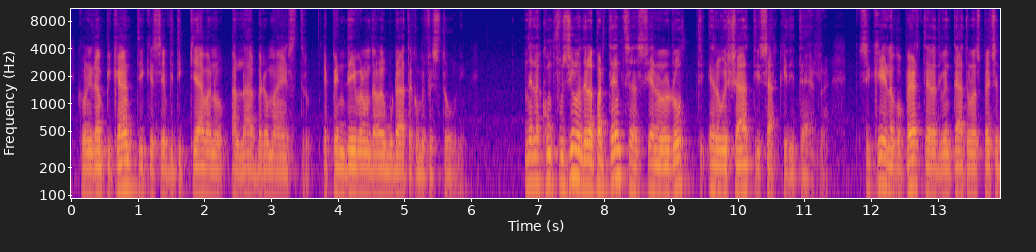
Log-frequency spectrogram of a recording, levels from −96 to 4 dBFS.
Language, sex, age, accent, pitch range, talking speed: Italian, male, 50-69, native, 90-110 Hz, 145 wpm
